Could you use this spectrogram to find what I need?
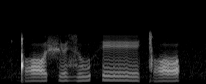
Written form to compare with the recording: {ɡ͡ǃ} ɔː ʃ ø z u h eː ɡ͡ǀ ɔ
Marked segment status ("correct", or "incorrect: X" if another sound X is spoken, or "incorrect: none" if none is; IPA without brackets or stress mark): correct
